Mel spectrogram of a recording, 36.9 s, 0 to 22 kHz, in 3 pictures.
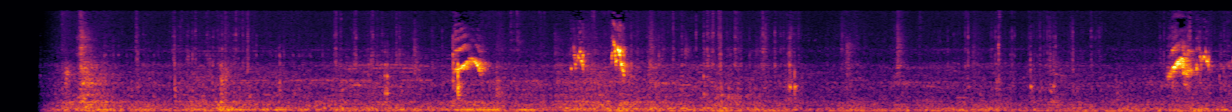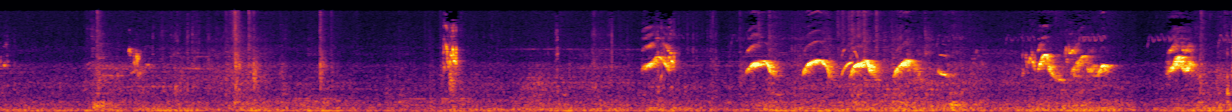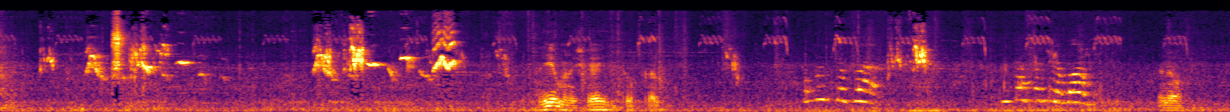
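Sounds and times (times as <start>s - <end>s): chicks squeaky begging chirps: 11.6s - 12.6s, 16.6s - 36.7s
budgerigar calls: 16.7s - 17.0s, 22.5s - 36.6s.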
